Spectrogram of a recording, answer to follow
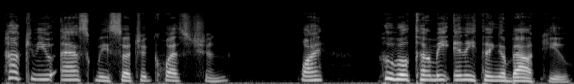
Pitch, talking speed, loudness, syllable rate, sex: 190 Hz, 165 wpm, -19 LUFS, 4.8 syllables/s, male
